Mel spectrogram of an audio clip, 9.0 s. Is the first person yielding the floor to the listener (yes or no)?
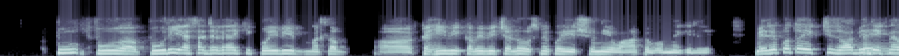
no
